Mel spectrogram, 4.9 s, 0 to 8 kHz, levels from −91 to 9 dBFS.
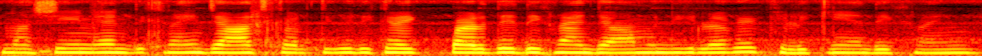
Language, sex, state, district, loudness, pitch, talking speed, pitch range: Hindi, female, Bihar, Jahanabad, -15 LUFS, 205 Hz, 255 wpm, 200-210 Hz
